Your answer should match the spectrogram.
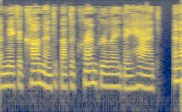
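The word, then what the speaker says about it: crème brûlée: a comment about the creme brulee they had, and I pronounce it in French because it's a French word, and I'm French.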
